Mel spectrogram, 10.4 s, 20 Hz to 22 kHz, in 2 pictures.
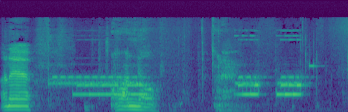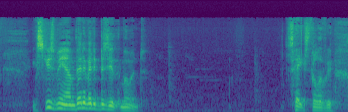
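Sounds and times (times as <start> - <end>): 
speech: 0.0 - 0.8, 1.6 - 2.4, 5.7 - 7.4, 9.6 - 10.4
mobile phone text message alert tone: 0.7 - 2.2, 3.5 - 4.8.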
